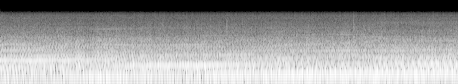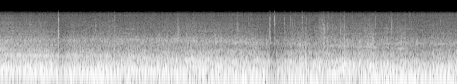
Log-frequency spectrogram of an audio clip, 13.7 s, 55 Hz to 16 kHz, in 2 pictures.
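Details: Subaru EJ20G turbo at wide open throttle: loud, rough chuffing drone, barely climbing, no power; a hole in a piston gave zero compression and an extreme exhaust leak; engine replaced.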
